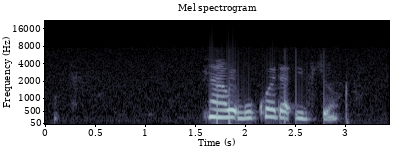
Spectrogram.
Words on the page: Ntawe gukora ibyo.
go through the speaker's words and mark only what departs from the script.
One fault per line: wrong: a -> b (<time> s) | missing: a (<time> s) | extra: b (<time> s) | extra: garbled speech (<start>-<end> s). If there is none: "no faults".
no faults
